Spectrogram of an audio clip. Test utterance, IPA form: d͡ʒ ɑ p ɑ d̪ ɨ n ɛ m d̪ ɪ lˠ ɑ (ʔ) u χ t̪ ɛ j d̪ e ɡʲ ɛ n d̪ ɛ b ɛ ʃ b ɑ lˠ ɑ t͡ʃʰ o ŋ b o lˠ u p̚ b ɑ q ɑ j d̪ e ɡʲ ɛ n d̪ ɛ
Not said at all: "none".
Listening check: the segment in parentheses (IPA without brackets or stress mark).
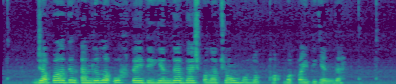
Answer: ʔ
